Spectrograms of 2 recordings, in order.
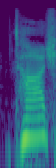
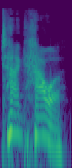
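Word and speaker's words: TAG Heuer: what about you i i used to pronounce it like the taj mahal taj hey no tag hauer that's what i used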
